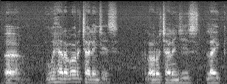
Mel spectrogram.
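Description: A man from Africa, a producer and artist, talking casually in a radio interview with a relaxed, slangy manner. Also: medium pitch, measured pace, far from the mic, rough recording. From South Africa. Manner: relaxed, laid-back slang, laughs easily. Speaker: guest music producer and artist.

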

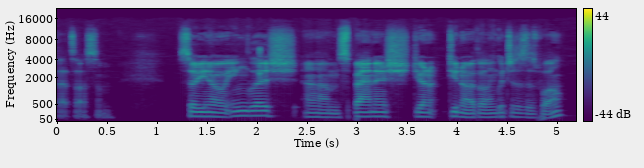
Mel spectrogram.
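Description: A young man interviewing a guest in a casual, relaxed way, often restarting his sentences and chuckling. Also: lowish voice, fairly quick.

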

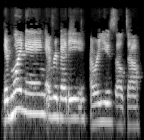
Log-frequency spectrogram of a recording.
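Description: A woman's voice: on the high side, lively intonation, moderate pace. A middle-aged Lebanese woman who grew up in Greece, talking casually as an interview guest. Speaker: guest, children's book author.

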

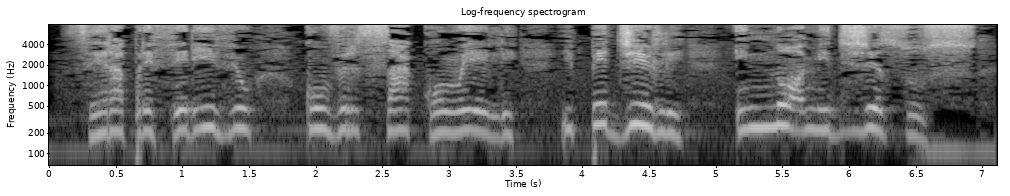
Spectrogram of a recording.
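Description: Venerable older abbess, Brazilian accent, grave, slow, raspy breath, prudent counsel, radio drama. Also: female voice, medium pitch, a little mellow. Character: venerable, prudent, long-suffering Mother Superior.

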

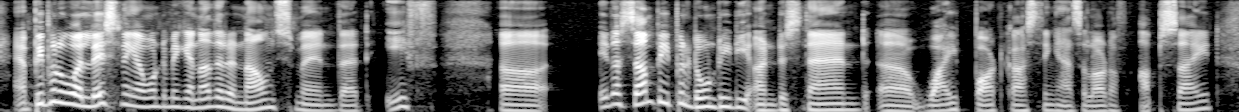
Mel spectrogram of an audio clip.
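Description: A man's voice: lowish voice, no echo. Male podcast host, close dry sound. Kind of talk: conversational podcast interview, addressing listeners.

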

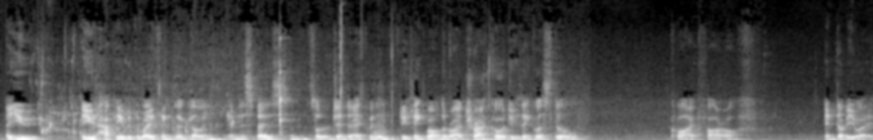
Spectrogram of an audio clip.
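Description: A modest man co-hosts a casual interview, speaking softly as he puts his questions. His voice is very low. The recording is echoey, with clear background hiss. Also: normal speed. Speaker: podcast co-host. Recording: echoey room with clear noise.

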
